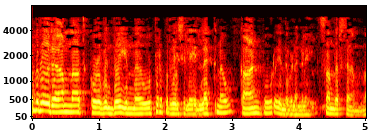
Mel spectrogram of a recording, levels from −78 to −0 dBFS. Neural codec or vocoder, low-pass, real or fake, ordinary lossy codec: codec, 16 kHz, 16 kbps, FunCodec, trained on LibriTTS, 50 frames a second; 7.2 kHz; fake; MP3, 24 kbps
